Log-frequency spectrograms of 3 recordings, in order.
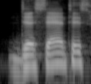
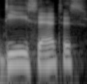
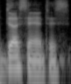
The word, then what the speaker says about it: DeSantis: Ronda Sanctus who reportedly changed the way he pronounced his name the way his wife Casey preferred saying it DeSantis rather than D santis Ron D santis he used to call himself but she prefers D antis Mike Pence reportedly won't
